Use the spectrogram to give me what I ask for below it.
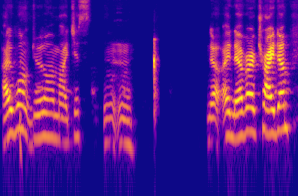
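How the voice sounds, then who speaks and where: A middle-aged woman hosting a casual group chat, telling everyday stories in an animated, frank way. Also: mid-range voice, a little slow, dry recording. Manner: chatty, animated storytelling with frank asides. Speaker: livestream host.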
